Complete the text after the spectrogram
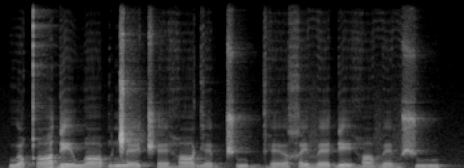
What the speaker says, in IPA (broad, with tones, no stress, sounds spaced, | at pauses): u˧˩ qʼ ɑ˨˥ ɗ e˥˩ w ɑ˥˩ b ŋ͡ǁ ɛ˦ t͡ʃʼ ɛ˧˩˧ ɦ ɑ˨˥ ɡ ɛ˧˩˧ b t͡ʃʼ u˧˩˧ b ɡʱ ɛ˧˩˧ ə̯ χ e˨˥ v ɛ˦ ɗ e˥˩ ɦ ɑ˧˩ v ɛ˧˩ v ʃ u˧˩˧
